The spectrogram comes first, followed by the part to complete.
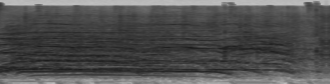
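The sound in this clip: Live audience cheering and whooping at a comic book show recording, a loud, dense crowd roar that holds steady throughout and eases slightly at the end.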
